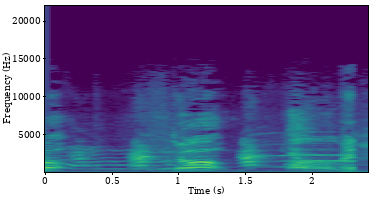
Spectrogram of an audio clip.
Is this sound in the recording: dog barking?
yes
